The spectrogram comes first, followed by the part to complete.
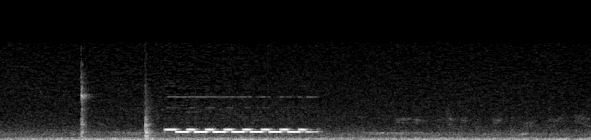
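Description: A quiet electronic telephone ring: a rapid two-tone warbling trill lasting about a second, starting a little over a second in. Two faint clicks come just before it.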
